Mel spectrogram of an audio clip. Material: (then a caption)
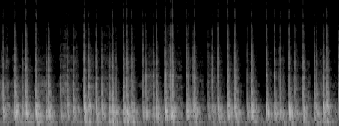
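Cardboard. Fingernails rapidly tap and scratch on the front panel of a printed cardboard box filled with hanging folders. The taps come in a quick, uneven run of dull, hollow thuds with a low-mid body. Each tap dies away almost instantly, with faint scratchy texture between them.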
